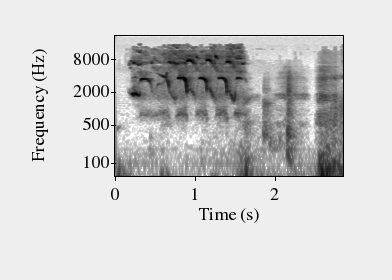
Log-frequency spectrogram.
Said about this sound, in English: Will you play the bird again? Yeah. That's beautiful.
